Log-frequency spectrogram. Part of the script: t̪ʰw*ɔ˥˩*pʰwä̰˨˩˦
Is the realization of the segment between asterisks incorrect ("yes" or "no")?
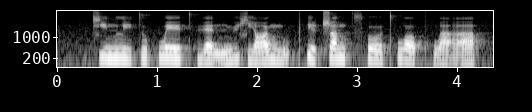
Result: no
